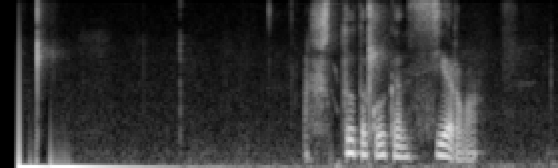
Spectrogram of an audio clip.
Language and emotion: Russian, neutral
